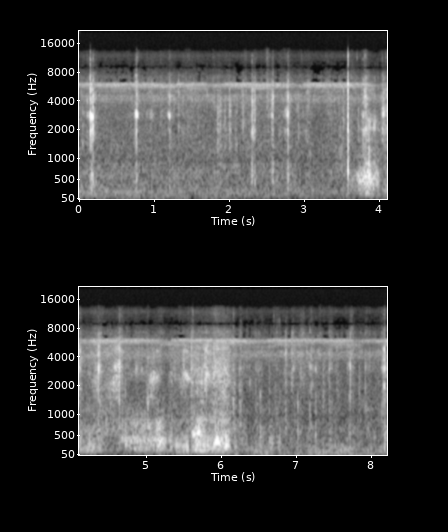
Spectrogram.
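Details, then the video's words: Raccoons in the wild feeding at close range, with rapid wet chewing and crunching in quick, uneven bursts, thickest in the second half, plus scattered sharp clicks and a low background hiss. "Wild Raccoons & ASMR Chewing Sounds"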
